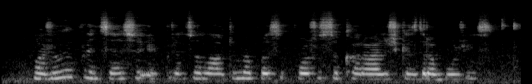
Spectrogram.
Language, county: Lithuanian, Utena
